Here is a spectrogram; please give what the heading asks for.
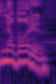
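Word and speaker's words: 上る: It's noboru. Like, why? If this is ageru, why is this not aru? Right? That just makes sense, but no. This is noboru.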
